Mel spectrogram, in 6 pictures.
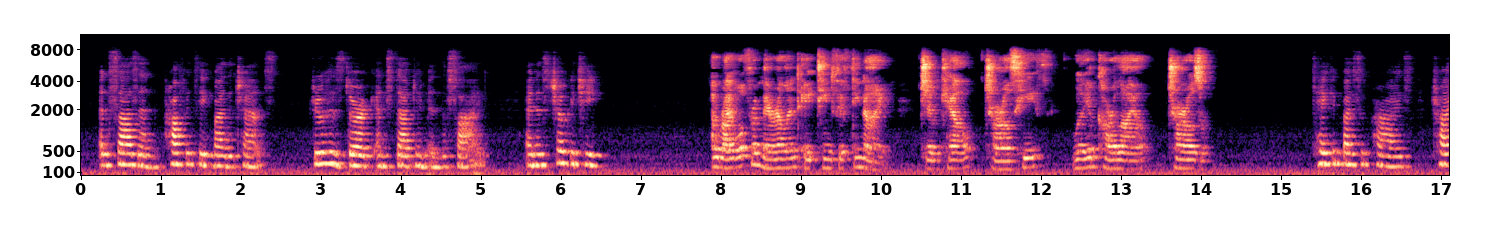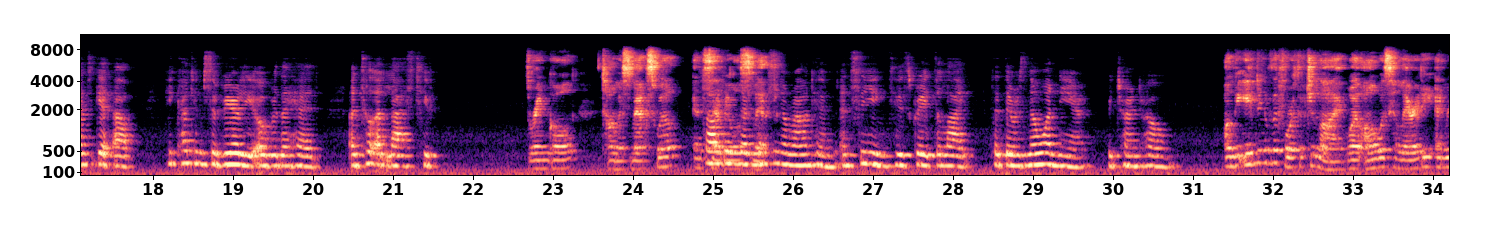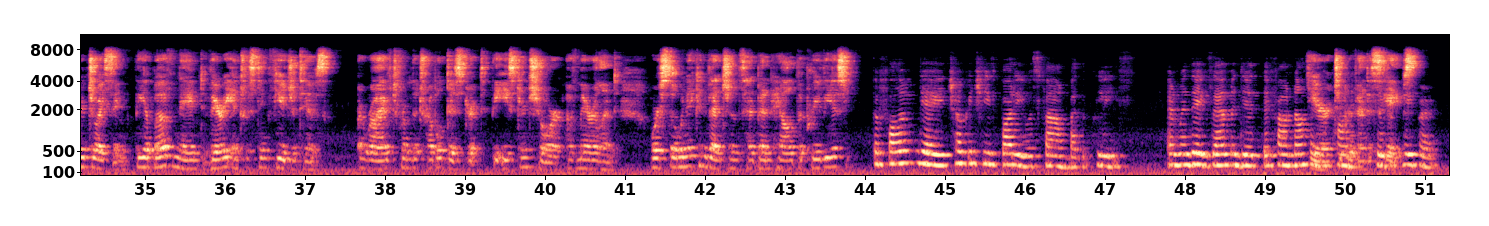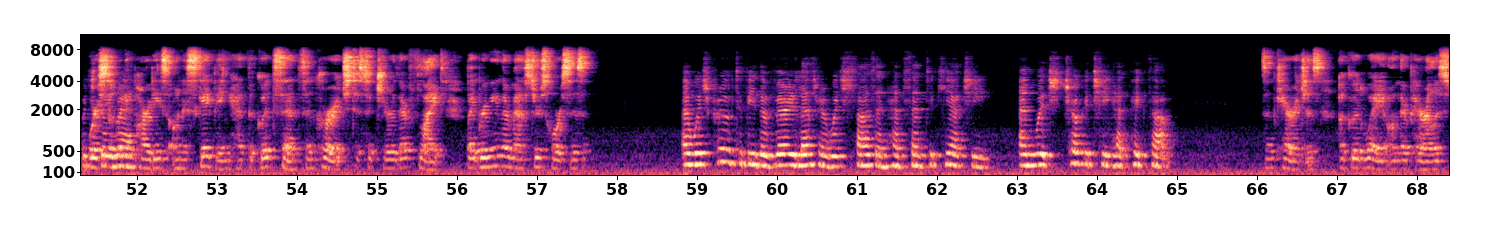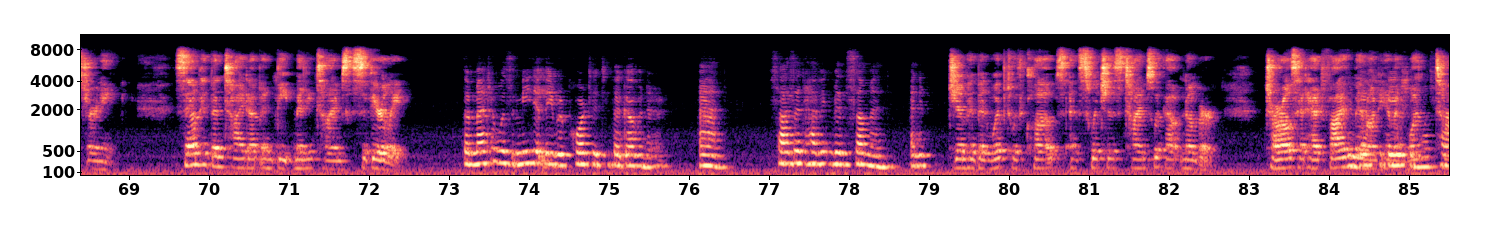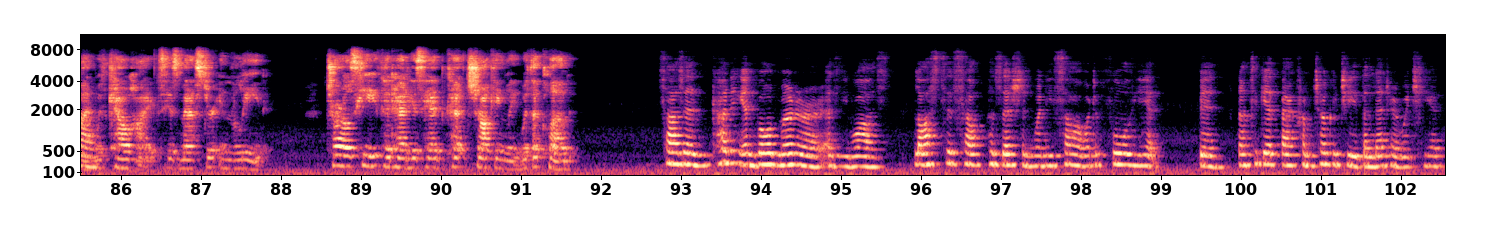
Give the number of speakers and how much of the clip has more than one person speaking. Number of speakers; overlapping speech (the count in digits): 2, about 5%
